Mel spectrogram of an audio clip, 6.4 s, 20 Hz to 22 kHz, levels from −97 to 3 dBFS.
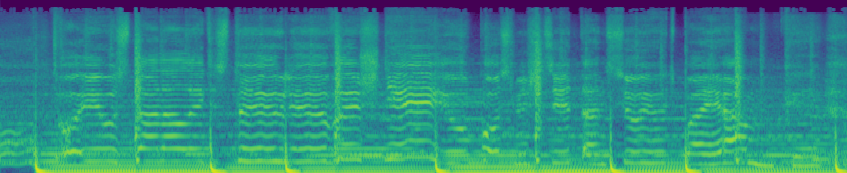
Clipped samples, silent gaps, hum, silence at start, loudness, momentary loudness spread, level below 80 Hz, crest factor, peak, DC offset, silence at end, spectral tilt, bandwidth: under 0.1%; none; none; 0 s; -14 LUFS; 3 LU; -16 dBFS; 10 dB; -2 dBFS; under 0.1%; 0 s; -4.5 dB/octave; 18 kHz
